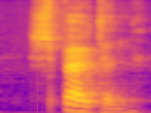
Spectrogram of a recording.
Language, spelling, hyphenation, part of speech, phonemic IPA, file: Dutch, spuiten, spui‧ten, verb / noun, /ˈspœy̯.tə(n)/, Nl-spuiten.ogg
- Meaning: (verb) 1. to squirt, to spout 2. to inject, to shoot; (noun) plural of spuit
